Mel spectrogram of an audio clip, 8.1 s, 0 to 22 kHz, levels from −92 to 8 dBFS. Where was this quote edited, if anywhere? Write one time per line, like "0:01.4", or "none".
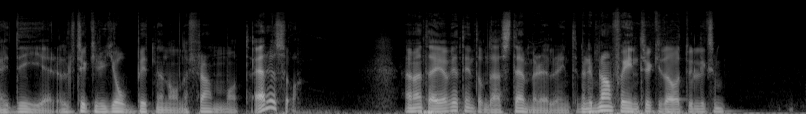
none

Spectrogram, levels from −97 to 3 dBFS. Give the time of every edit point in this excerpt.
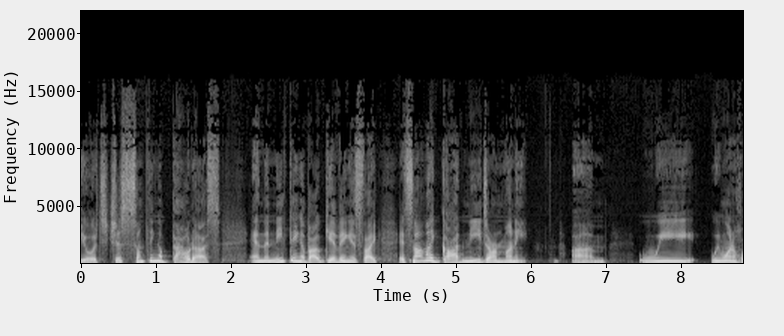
0:06.4

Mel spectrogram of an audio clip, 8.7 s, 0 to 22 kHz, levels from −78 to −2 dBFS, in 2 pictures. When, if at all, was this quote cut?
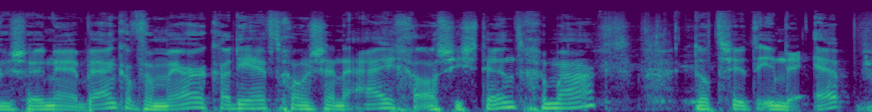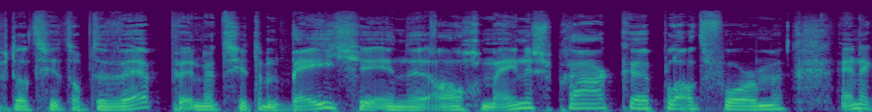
none

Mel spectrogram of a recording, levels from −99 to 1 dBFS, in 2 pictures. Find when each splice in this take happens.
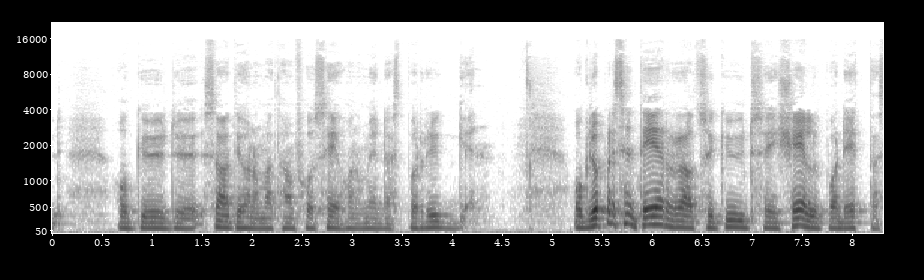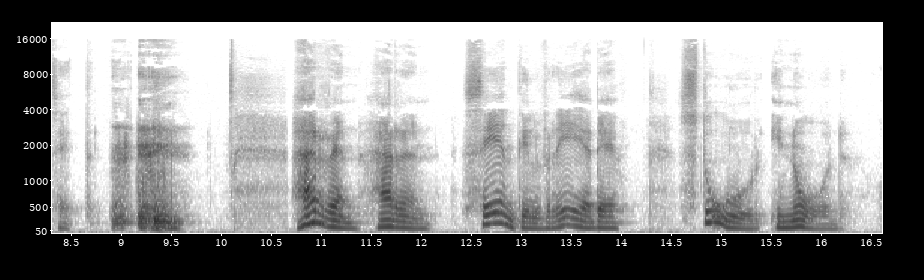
0:10.6
0:12.3

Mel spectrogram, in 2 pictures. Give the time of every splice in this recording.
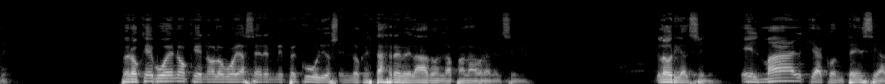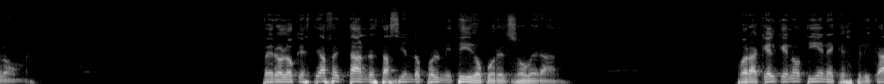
0:03.3
0:11.4

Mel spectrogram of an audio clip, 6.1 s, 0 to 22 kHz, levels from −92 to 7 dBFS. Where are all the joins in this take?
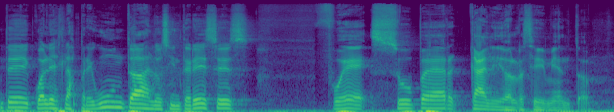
none

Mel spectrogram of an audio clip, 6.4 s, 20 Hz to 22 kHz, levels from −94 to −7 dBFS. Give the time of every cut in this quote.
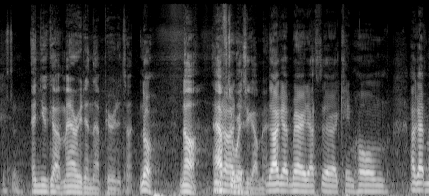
none

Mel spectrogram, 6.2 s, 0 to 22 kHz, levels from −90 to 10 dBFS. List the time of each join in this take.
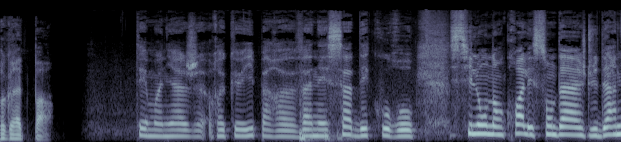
0:04.5

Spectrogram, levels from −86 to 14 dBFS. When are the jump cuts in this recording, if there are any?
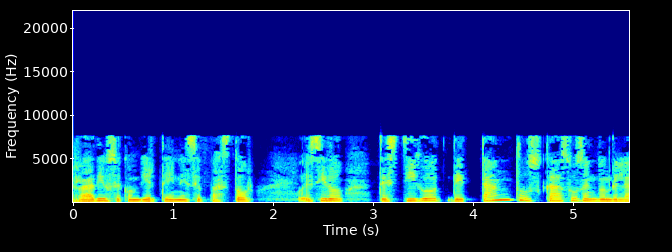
0:02.3
0:03.7

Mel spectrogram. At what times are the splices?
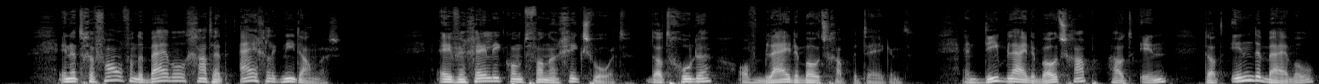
0:04.2

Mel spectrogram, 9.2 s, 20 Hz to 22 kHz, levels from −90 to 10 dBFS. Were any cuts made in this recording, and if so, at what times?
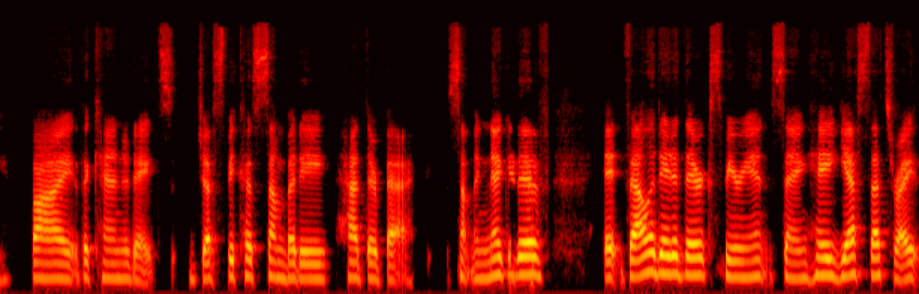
none

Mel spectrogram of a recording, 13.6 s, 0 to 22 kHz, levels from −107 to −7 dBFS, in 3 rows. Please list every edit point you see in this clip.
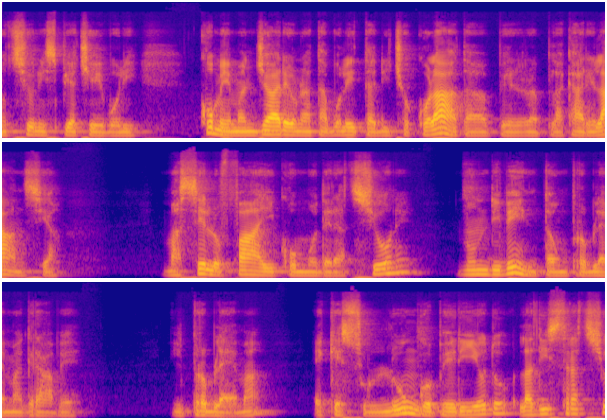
none

